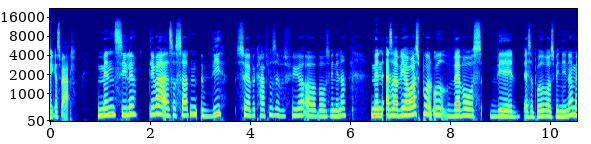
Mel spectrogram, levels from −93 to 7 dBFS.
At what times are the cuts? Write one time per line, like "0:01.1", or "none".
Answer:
none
